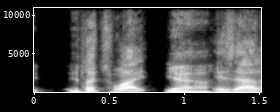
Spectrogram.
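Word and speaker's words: Plitzuweit: Dawn, I never know how to say the name, Plazuric. Plitzwhite.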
